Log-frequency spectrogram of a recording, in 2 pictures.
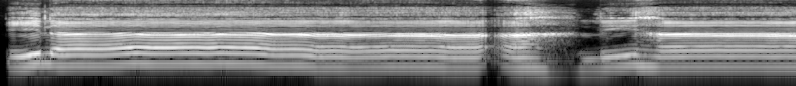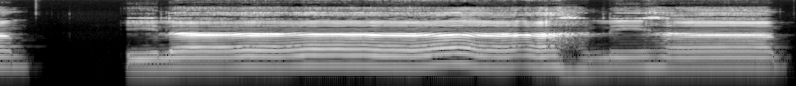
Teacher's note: الی اہلہا، الی اہلہا، الی میں حمزہ کو نون سے ادا کریں گے، لام کے اوپر کھڑا زبر ہے اور مد منفصل ہے، چھوٹا مد ہے، کم سے کم 2 الف انداز میں کھینچیں گے، اور حمزہ کو ہا کے سامنے لائیں گے، اور اگلا جو آخری میں ہا ہے اس کے ساتھ الف مد ایک انداز میں کھینچیں گے۔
